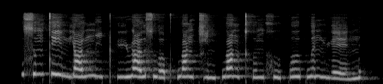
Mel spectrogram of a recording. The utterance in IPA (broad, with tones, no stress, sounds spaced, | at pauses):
s ʊ˥ ŋ t̪ e˥˩ ɪ̯ m j ɑ˧˥ ʊ̯ m i˨˩ pʰ y˧˥ ɻ ɑ˧˥ ʊ̯ s w ɔ˨˩ pʰ w ɑ˥˩ ŋ t͡ɕ i˨˩ n p w ɑ˥˩ ŋ kʰ ʊ˧˥ ŋ x u˨˩ p o˥˧ ʊ̯ p w ə˥˩ n m ɥ ɛ˨˩˦ n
